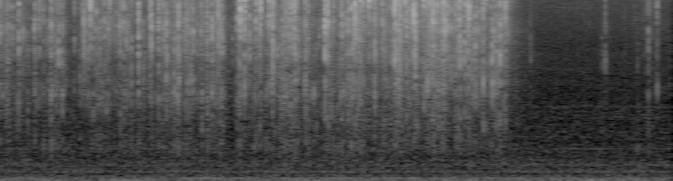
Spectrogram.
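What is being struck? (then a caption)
Thin clear plastic wrapper crinkled by hand. A thin, clear, empty plastic wrapper is held near the face in both hands and crinkled with the fingers, giving dense, bright crackling for about five seconds. The crackling then thins to a few sparse crinkles, over a steady low hum throughout.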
